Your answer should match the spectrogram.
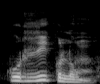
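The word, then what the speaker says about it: curriculum: সিভি এর Italian হল কুরিকুলুম। কুরিকুলুম। অর্থাৎ ইংলিশের মত অনেকটা কারিকুলাম। কারিকুলাম। ইংলিশে সিভি এর ইংলিশ কি? কারিকুলাম vitae. অনেকটাই সেরকম উচ্চারণটা। কুরিকুলুম অর্থ সিবি।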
